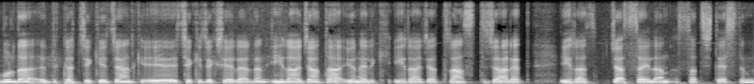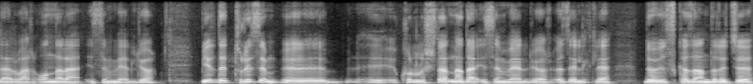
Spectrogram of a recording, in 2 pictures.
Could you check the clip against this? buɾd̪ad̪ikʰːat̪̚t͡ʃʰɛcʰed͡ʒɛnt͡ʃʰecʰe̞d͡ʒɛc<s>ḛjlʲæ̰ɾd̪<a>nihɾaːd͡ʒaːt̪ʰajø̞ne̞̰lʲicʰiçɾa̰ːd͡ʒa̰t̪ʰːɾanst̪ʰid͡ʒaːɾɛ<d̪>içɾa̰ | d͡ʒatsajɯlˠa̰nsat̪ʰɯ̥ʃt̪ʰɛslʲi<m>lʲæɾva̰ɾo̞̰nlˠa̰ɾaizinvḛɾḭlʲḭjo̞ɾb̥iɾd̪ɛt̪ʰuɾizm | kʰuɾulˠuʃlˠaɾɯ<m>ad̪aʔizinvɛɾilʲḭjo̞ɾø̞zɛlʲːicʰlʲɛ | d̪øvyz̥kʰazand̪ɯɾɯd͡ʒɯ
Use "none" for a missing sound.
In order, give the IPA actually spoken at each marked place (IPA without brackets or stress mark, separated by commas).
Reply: ʃ, æ, t̪, m, n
